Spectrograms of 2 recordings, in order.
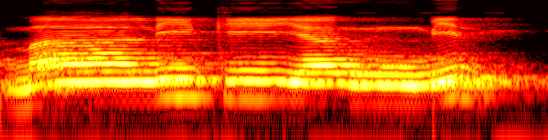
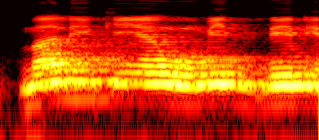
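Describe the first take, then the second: First: The first vowel of Maliki is long. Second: The first vowel of Maliki is short. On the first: This follows the usual reading tradition. "ma-nya panjang" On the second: This follows another reading tradition. "Ada yang pendek tapi itu riwayat yang lain"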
